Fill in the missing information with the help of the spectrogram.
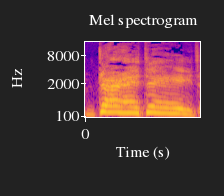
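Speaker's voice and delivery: high, slow hammed-up yell of dirty deeds; finisher call. Wrestler calling his finisher, slow mock yell. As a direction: bellow the move name like a wrestler. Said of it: "he's like".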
